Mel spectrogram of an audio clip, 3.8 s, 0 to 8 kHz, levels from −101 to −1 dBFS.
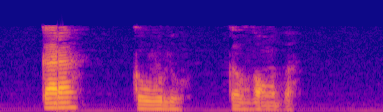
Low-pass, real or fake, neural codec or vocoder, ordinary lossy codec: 7.2 kHz; real; none; AAC, 16 kbps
